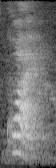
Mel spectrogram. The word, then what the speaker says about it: 快: this character is pronounced as quiet quiet and as an adjective it means fast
